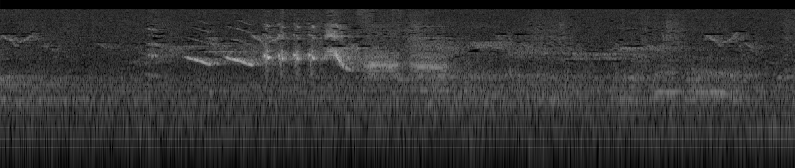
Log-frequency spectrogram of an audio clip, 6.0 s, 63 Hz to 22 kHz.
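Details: Oriental magpie-robin, a very common resident, singing at Ubon Ratchathani, Thailand, on 17 July 2022, recorded with a Nikon P1000. A quick run of bright whistled notes, sliding and then rapidly repeated, lasts about a second and a half over steady background noise.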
